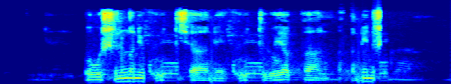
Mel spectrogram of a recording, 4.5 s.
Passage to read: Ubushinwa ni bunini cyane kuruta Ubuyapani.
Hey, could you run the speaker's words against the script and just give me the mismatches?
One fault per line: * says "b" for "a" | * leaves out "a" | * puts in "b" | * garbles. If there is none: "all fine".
* says "kuruta" for "bunini"
* garbles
